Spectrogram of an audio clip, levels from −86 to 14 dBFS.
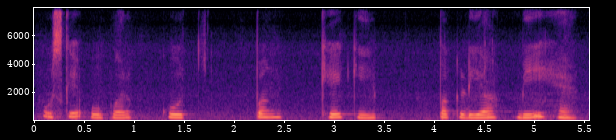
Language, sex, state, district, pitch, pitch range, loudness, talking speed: Hindi, female, Uttar Pradesh, Saharanpur, 220 Hz, 150-230 Hz, -18 LUFS, 85 wpm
